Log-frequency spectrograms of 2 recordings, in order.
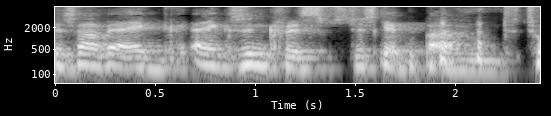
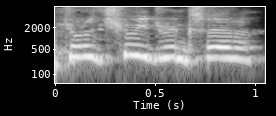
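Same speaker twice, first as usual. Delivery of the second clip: a higher-pitched, sing-song party host offering a chewy drink; mock party offer; 12 semitones higher, much faster than usual. Acting out offering a guest a chewy drink at a party, in a high mock host voice. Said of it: "If I said that to you, like".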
